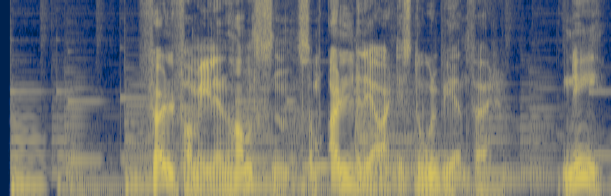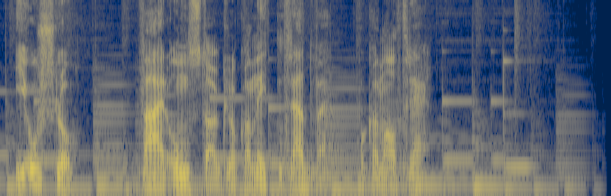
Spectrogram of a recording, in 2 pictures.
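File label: Norwegian promo finnmarksdialekt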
